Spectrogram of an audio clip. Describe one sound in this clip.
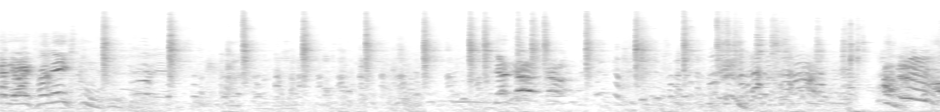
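Swords clash and clang again and again.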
